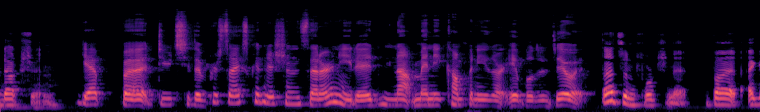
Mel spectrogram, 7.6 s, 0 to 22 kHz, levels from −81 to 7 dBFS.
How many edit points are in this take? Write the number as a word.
two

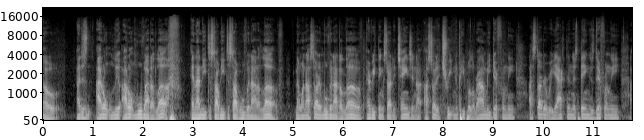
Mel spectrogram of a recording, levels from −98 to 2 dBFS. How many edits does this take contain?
three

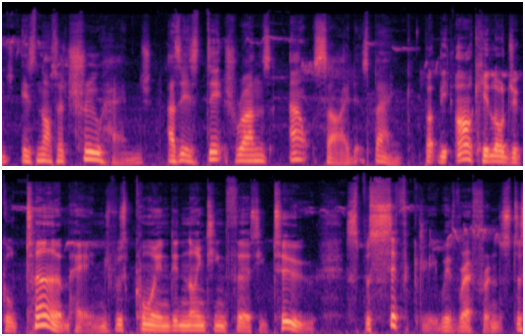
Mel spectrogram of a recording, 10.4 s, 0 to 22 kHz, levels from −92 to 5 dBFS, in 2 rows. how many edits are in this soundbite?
two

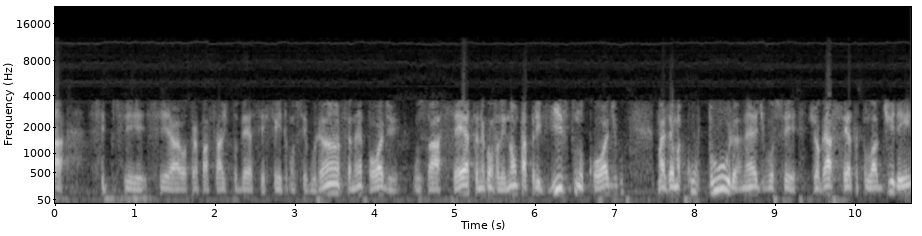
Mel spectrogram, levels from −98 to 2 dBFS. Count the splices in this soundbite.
zero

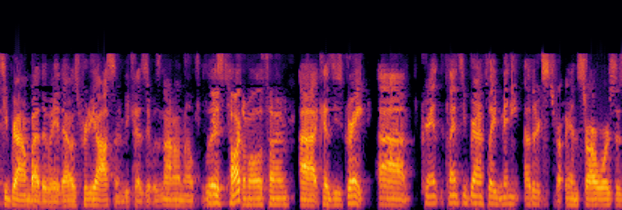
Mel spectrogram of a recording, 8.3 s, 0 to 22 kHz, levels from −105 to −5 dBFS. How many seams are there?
five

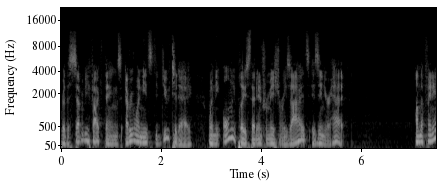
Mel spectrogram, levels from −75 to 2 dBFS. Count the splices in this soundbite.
zero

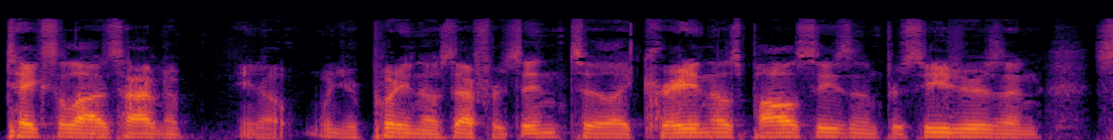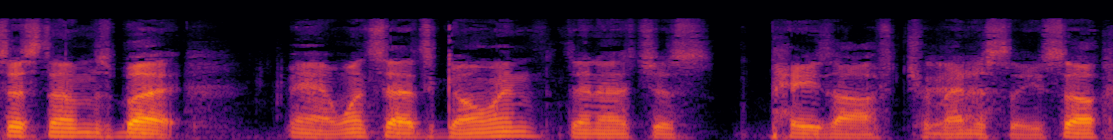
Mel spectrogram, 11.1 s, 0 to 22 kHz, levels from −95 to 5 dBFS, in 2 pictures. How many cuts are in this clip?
zero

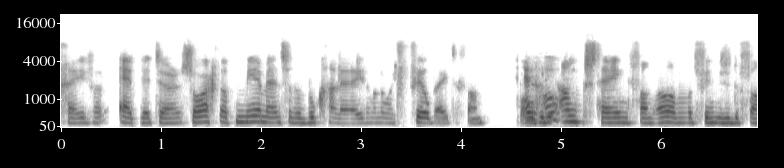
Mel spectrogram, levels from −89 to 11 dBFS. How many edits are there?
two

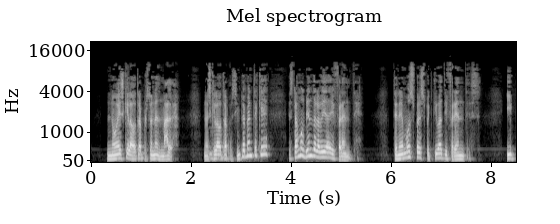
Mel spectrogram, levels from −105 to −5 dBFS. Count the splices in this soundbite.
one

